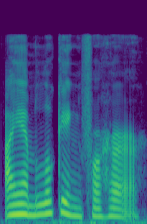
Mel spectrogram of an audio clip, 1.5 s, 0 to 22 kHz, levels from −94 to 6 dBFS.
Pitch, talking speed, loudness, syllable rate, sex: 160 Hz, 205 wpm, -18 LUFS, 4.4 syllables/s, female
